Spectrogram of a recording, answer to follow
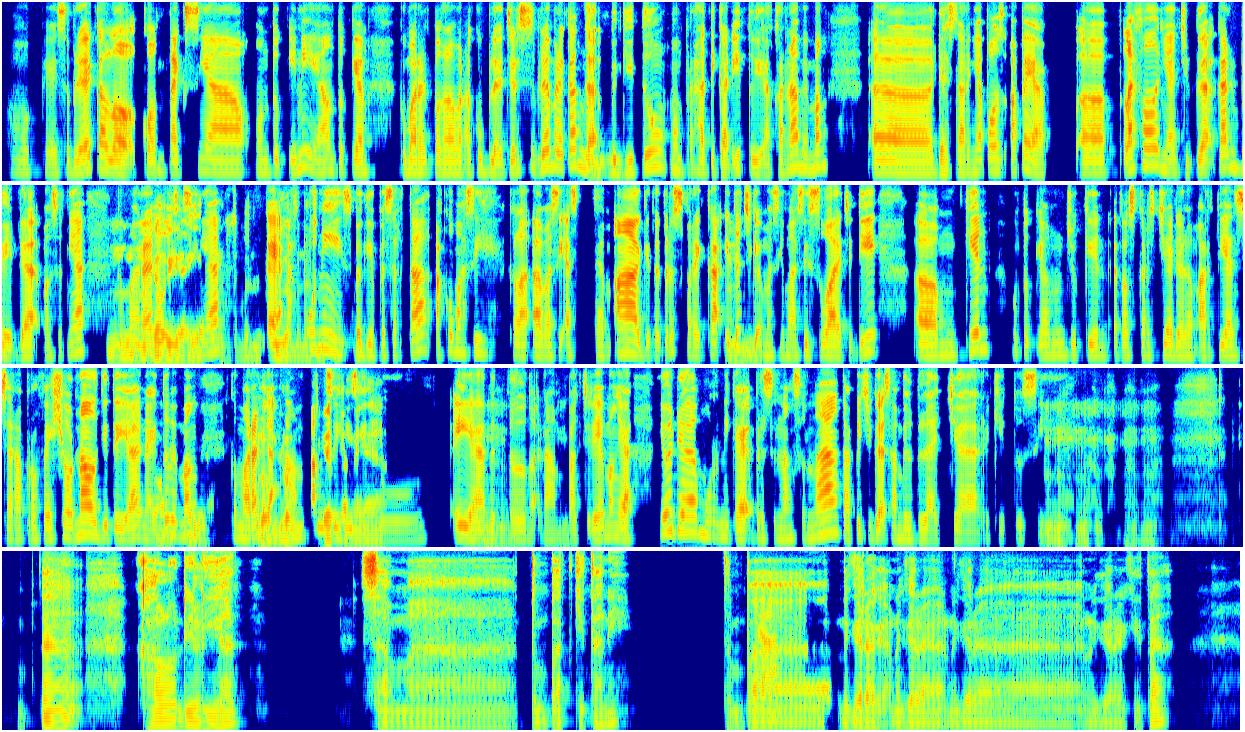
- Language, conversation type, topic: Indonesian, podcast, Apa pengalaman belajar yang paling berkesan dalam hidupmu?
- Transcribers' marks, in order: tapping; other background noise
